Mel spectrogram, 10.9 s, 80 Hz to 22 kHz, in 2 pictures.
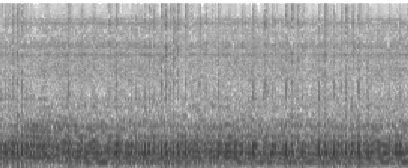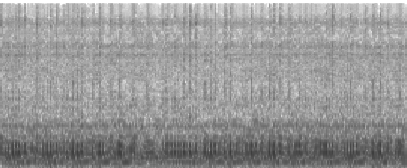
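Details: McCulloch 740 chainsaw after coil gap fix and swapped spark plug: high steady two-stroke buzz holding pitch without sputtering; runs well. Owner hopes no air leaks; loose carb linkage wants to hold about quarter throttle and may run lean.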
